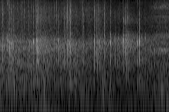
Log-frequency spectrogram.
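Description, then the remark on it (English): A church audience applauds its best year of giving ever with dense, steady clapping, a rapid crackle of many hands with no pauses, fairly loud and sustained through the whole moment. “And that is something to clap about.”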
